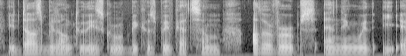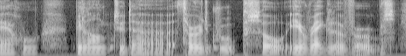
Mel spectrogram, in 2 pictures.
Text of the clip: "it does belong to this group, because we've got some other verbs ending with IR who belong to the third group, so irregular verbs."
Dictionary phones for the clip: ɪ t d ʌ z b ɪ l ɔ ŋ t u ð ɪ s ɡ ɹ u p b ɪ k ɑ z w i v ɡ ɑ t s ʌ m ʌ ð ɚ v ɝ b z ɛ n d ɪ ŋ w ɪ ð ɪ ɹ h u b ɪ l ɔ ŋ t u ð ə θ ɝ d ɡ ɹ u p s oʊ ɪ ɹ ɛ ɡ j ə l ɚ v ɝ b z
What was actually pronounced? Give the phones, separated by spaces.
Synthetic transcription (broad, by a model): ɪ t d ʌ z b ɪ l ɔ ŋ t u ð ɪ s ɡ ɹ u p b ɪ k ɑ z w i v ɡ ɑ t s ʌ m ʌ ð ɚ v ɝ b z ɛ n d ɪ ŋ w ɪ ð ɪ ɹ h u b ɪ l ɔ ŋ t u ð ə θ ɝ d ɡ ɹ u p s oʊ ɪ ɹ ɛ ɡ j l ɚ v ɝ b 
